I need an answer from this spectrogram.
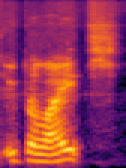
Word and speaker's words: Yooperlites: One of the rocks Flutter does find is Ooperlites. It's spelled Yooperlites.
